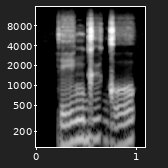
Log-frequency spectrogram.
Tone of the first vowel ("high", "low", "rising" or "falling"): rising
